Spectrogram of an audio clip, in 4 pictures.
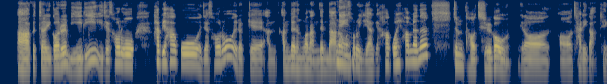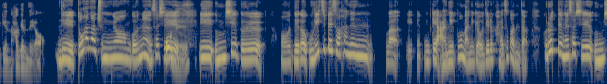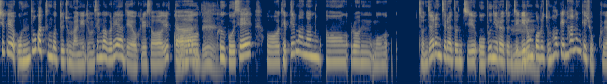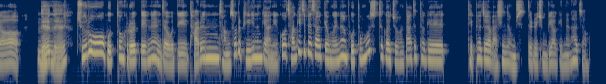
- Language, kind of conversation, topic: Korean, podcast, 간단히 나눠 먹기 좋은 음식 추천해줄래?
- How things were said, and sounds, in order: tapping; other background noise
